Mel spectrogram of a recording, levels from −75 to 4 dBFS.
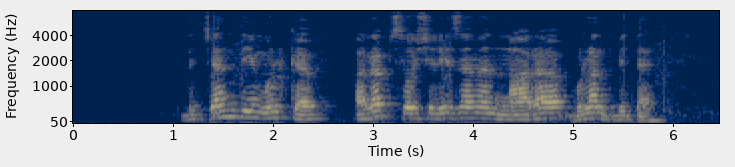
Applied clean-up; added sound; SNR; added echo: neural separator model SepFormer DNS4.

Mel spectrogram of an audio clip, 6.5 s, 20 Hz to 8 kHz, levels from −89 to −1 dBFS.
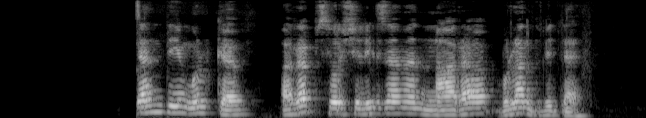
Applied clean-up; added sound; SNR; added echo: neural mask model DeepFilterNet 3.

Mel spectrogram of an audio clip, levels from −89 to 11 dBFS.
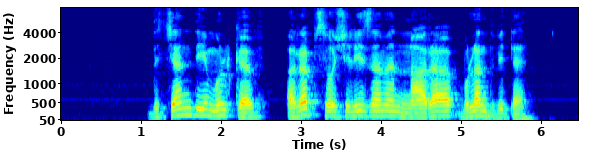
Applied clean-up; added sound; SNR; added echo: none; none; none; none.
